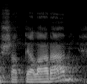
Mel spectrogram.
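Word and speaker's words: Chatt al-Arab: uma faixa territorial chamada chatel el arab a gente pronuncia emendado chatel arabe e mas aí a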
